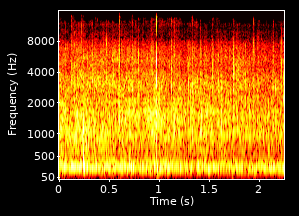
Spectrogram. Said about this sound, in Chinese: 谢谢伊斯维尔团契啊，他们演得非常好，我们给他们一个掌声。掌声。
